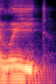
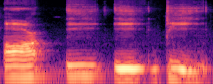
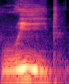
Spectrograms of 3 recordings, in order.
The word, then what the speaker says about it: Hreed: not Gemini call me weed my mistake weed it's been a pleasure chatting with you weed it's h r e e d h is silent so basically it's read I sure okay that's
